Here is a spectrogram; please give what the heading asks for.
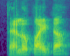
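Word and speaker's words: Thallophyta: तो ऐसे फाइटा फाइटा फाइटा, fight नहीं दोस्तों, थैलोफाइटा, ब्रायोफाइटा, टेरिडोफाइटा, इस तरह से आप 2-3 बार बोलोगे तो आपके दिमाग में स्पेलिंग बैठ जाएगी।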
